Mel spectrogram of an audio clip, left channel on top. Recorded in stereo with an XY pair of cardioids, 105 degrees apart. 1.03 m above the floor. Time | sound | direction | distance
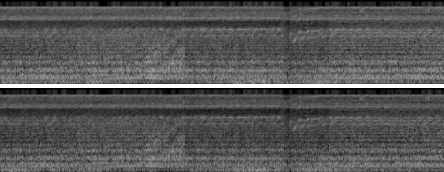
0.0 | a drone | 15° left | ?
